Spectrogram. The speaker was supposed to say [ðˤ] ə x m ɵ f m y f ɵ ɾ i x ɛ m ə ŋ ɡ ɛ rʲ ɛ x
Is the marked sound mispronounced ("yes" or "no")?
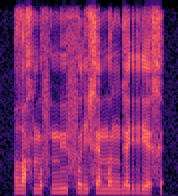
no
